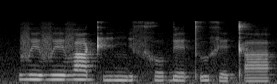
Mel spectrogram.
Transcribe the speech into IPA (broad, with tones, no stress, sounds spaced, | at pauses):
v e˦ v e˦ v a˦ kʼ i˧ ŋ i˧ s x ɤ˧ ɠ e˧ tʼ ɯ˧ x e˨ kʼ a˧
